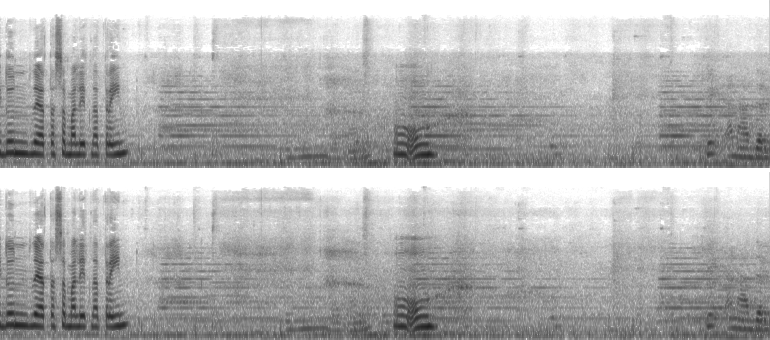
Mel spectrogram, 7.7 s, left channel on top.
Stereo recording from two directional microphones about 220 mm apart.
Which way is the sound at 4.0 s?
Centre (ahead or behind).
